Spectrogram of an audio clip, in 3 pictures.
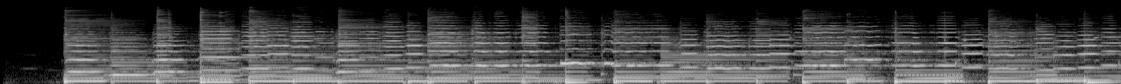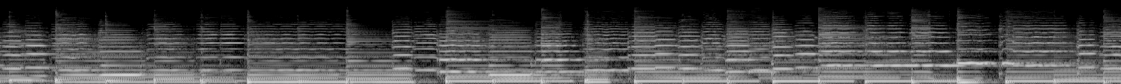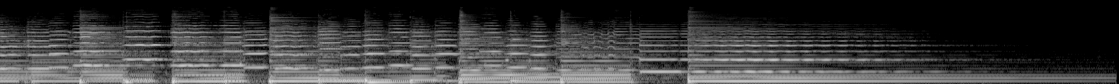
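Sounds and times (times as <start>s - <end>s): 
violin: 0.6s - 33.0s.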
